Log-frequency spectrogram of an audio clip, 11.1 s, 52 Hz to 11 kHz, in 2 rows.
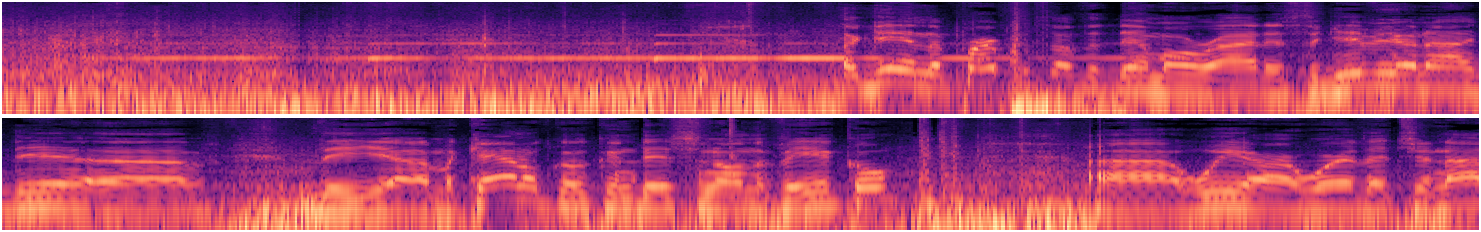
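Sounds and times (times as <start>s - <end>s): steady high-pitched tone: 0.4s - 4.8s.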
